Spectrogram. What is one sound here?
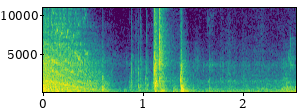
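A blender jar knocks as it is lifted off its base.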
